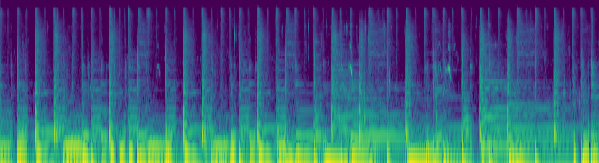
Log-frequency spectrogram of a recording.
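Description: Only music with a strong bass beat is heard, with no animal voices.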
